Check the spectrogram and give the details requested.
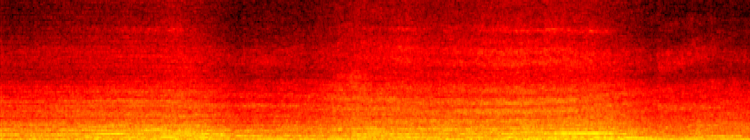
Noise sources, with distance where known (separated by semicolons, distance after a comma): large-sounding engine, near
